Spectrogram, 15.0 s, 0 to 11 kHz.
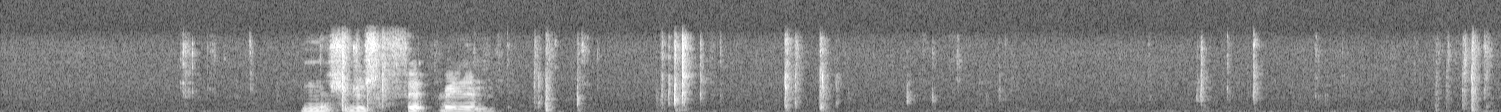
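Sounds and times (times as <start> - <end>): faint small clicks and taps: 5.0 - 10.2, 11.4 - 13.5.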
